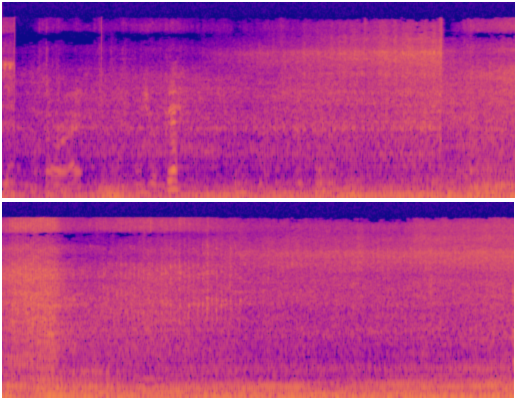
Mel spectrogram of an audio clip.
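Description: Engine and road noise of a moving jeepney heard from inside the passenger cabin, a steady low rumble that grows a little louder partway through. About five seconds in, a motorcycle tricycle passing alongside adds a brief rise of higher noise.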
